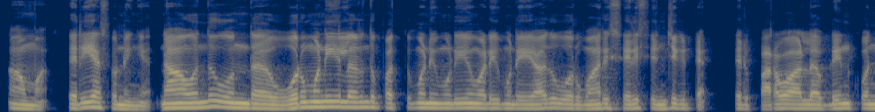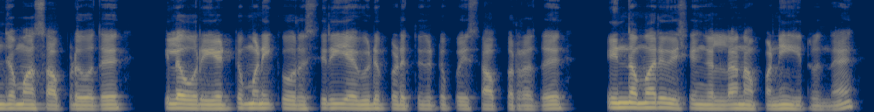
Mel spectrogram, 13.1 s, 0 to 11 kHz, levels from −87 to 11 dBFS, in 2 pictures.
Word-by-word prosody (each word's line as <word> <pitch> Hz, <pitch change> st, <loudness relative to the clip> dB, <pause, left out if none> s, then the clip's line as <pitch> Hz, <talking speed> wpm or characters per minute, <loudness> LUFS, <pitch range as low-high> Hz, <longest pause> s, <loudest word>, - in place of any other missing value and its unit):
ஆமா, 110 Hz, -3 st, 0 dB, 0.2 s
சரியா 145 Hz, +5 st, +3 dB
சொன்னீங்க. 105 Hz, -4 st, -1 dB, 0.2 s
நான் 135 Hz, +1 st, +6 dB
வந்து 150 Hz, +4 st, +2 dB, 0.2 s
இந்த 135 Hz, -2 st, +4 dB, 0.3 s
1 135 Hz, +3 st, +5 dB
மணியிலிருந்து 155 Hz, -1 st, +3 dB
10 135 Hz, +1 st, -5 dB
மணி 135 Hz, -1 st, +3 dB
முடியும் 135 Hz, 0 st, +2 dB
வரை 125 Hz, 0 st, 0 dB
முறையாவது 120 Hz, +2 st, 0 dB
ஒரு 115 Hz, -, -1 dB
மாரி 120 Hz, +3 st, +1 dB
சரி 120 Hz, 0 st, -1 dB
செஞ்சுக்கிட்டேன். 120 Hz, +1 st, -3 dB, 0.2 s
சரி 120 Hz, -3 st, -6 dB
பரவாயில்ல 120 Hz, +1 st, +2 dB
அப்படின்னு 120 Hz, +4 st, 0 dB
கொஞ்சமா 120 Hz, 0 st, +1 dB
சாப்பிடுவது. 110 Hz, +1 st, -1 dB, 0.4 s
இல்ல 130 Hz, 0 st, +4 dB
ஒரு 120 Hz, -1 st, 0 dB
8 120 Hz, +3 st, -5 dB
மணிக்கு 125 Hz, 0 st, 0 dB
ஒரு 115 Hz, -, -3 dB
சிறிய 125 Hz, -1 st, 0 dB
விடுப்பு 115 Hz, 0 st, -3 dB
எடுத்துகிட்டு 110 Hz, 0 st, -7 dB
போய் 110 Hz, 0 st, -7 dB
சாப்பிடுறது. 105 Hz, 0 st, -4 dB, 0.5 s
இந்த 145 Hz, +1 st, +5 dB
மாரி 140 Hz, 0 st, +3 dB
விஷயங்கள்லாம் 120 Hz, -1 st, -1 dB
நான் 110 Hz, +1 st, -5 dB
பண்ணிக்கிட்டு 110 Hz, -1 st, -2 dB
இருந்தேன். 105 Hz, -, -5 dB
120 Hz, 175 wpm, -22 LUFS, 110-130 Hz, 0.5 s, நான்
